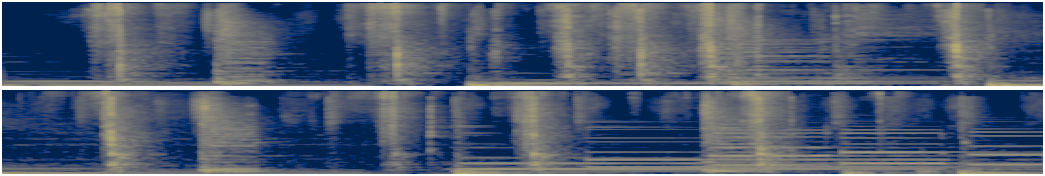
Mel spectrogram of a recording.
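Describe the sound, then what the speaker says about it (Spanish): Spring onion being sliced thin on a cutting board, a brisk run of sharp knife thuds in an uneven rhythm, close and clear over faint tonal background music. "Cebolla de verdeo en láminas finas."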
